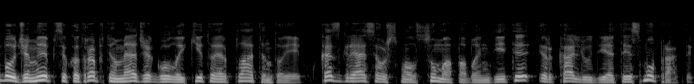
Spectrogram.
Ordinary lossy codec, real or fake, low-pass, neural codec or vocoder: MP3, 48 kbps; real; 7.2 kHz; none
